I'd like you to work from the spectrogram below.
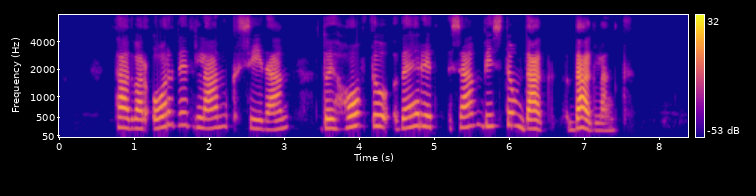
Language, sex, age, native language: Icelandic, female, 40-49, Polish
